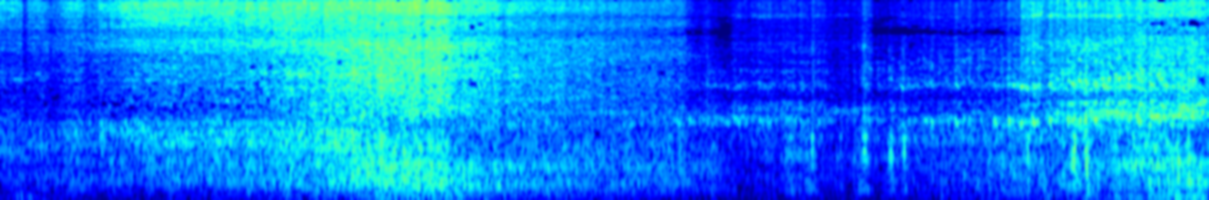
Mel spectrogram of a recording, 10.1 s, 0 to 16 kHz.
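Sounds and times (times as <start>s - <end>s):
rc car motor and drivetrain: 0.0s - 10.0s
tyres on loose dirt: 0.0s - 10.0s.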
